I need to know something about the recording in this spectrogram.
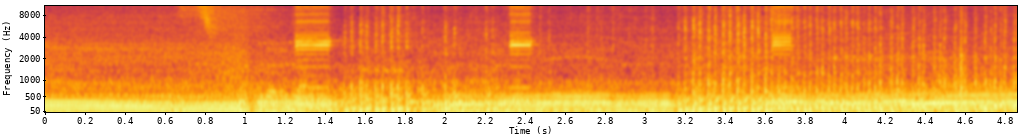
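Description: A second motorcycle engine rumbles and revs nearby.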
